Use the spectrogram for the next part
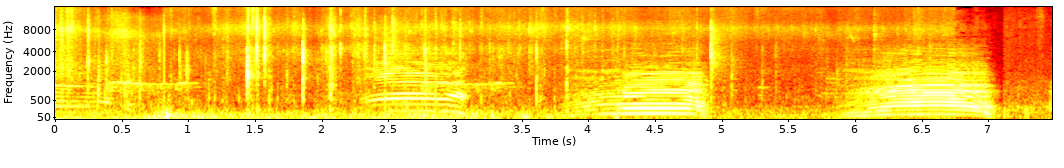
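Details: Cattle in a big herd moving toward the farm pen in the afternoon, calling to others; three rising-then-falling harmonic moos, each longer and louder, over clicks and rustling.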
